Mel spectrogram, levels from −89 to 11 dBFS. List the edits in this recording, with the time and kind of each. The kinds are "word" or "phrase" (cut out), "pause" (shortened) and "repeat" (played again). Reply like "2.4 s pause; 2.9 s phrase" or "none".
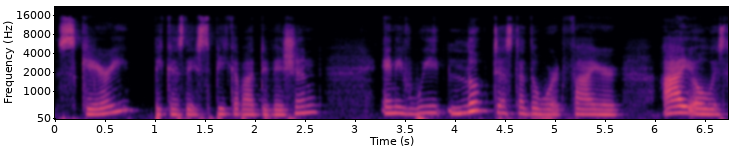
none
